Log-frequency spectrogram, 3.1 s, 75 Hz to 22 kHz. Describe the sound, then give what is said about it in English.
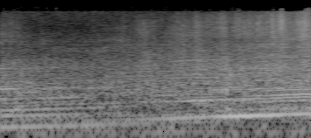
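A Penske Porsche prototype race car at the 2023 Daytona endurance race picks up speed again: a faint, steady engine drone that grows slightly louder and higher in pitch toward the end. “Fraga is moving again and moving at pace. Heart-in-mouth moment for Penske Porsche Motorsport.”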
